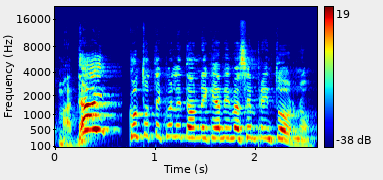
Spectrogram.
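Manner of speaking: very high, loud disbelief; scandalized disbelief. Acted. A gossiping lady scandalized by the rumor, very high and loud. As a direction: gasp at the news.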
